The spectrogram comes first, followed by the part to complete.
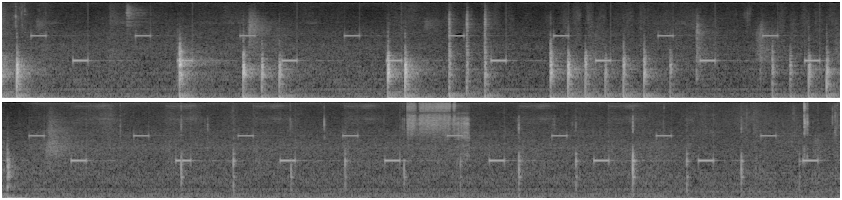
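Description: Electronic beeping: short steady tones alternating between a high and a lower pitch, about two beeps a second. Irregular low thuds with sharp clicks sound over it through the first half, then stop.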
